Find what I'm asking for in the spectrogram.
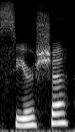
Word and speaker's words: Saoirse: The character she played, her name is Saoirse Ronan. – Saoirse. – But actually, the Irish way to pronounce it is Saoirse.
